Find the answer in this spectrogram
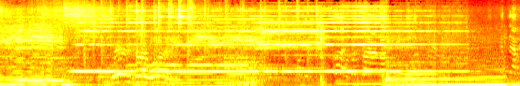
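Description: Live electric guitars ringing out in long sustained notes and amplifier feedback at the close of a hardcore song, with some shouting mixed in; the ringing cuts off suddenly at the end.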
